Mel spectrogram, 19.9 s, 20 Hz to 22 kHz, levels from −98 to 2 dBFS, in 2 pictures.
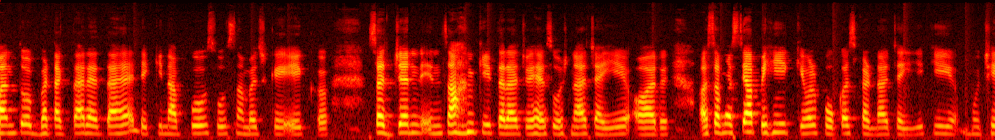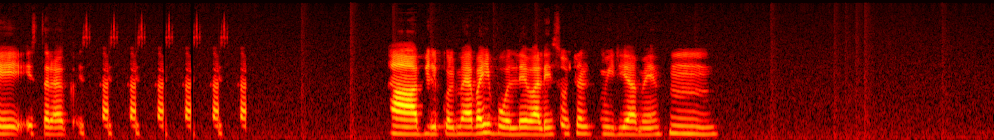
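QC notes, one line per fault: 11.03–12.41 s, CD stuck on one turn: the same 0.28 s of speech repeats five times with a short mute at each jump, an even skipping-disc stutter.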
